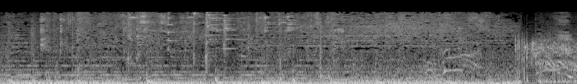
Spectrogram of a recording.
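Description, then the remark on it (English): Glass shatters loudly, a dense crash of clattering and clinking shards that keeps going for several seconds before cutting off abruptly near the end. “I don't know why the glass breaking was the funniest part.”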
